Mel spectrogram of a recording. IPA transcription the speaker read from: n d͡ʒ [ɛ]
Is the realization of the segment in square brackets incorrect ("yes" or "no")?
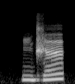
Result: yes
